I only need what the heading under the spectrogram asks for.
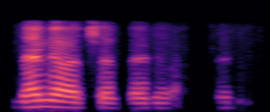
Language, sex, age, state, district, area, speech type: Marathi, male, 18-30, Maharashtra, Kolhapur, urban, conversation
